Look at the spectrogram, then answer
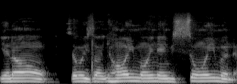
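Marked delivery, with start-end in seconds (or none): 1.1-2.3 put-on strong, genuine, non-comedic male Dublin accent. Describing a man who suddenly went full Irish, Simon's comedy Dublin accent. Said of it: "like a deep Dublin accent".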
